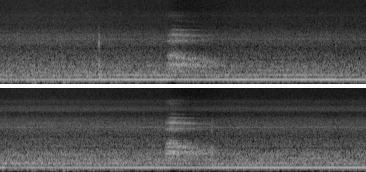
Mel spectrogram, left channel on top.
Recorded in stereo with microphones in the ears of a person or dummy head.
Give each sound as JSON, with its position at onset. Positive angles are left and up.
{"t": 1.6, "sound": "whispering", "side_deg": -50, "distance_m": 8.5}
